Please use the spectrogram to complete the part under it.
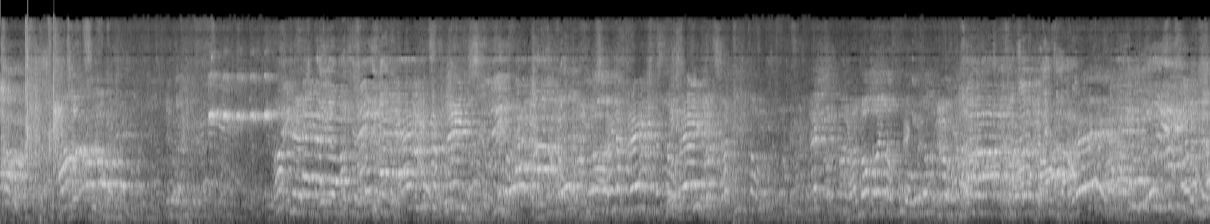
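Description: A group of young men chant and cheer loudly together in an echoing hall.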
